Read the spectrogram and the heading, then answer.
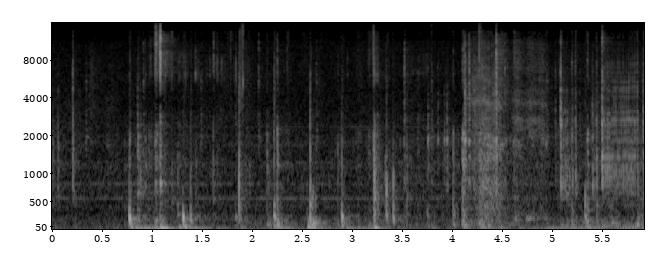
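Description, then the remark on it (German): Someone fiddles with a wooden door, producing a series of irregular knocks, clicks and rattles as if the handle and latch are being tried repeatedly, with no voices. “Da war versucht jemand, die Tür zu öffnen.”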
